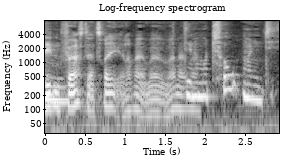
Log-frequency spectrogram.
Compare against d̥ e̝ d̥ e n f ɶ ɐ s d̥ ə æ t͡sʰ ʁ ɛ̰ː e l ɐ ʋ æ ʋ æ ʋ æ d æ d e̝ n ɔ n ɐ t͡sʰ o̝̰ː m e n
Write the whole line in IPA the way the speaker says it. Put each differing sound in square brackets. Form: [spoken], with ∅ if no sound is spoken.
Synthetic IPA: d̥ e̝ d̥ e n f ɶ ɐ s d̥ ə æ t͡sʰ ʁ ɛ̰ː e l ɐ ʋ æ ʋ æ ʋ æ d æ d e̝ n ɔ [m] ɐ t͡sʰ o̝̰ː m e n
